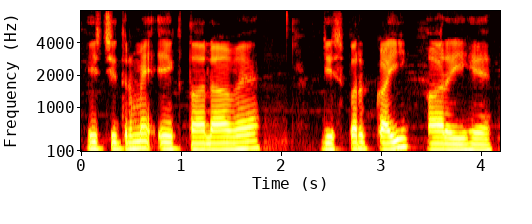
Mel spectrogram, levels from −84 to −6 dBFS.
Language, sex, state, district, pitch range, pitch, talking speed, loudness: Hindi, male, Uttar Pradesh, Saharanpur, 130-145 Hz, 140 Hz, 170 wpm, -14 LUFS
